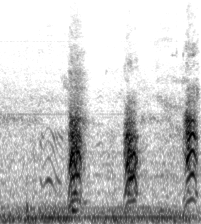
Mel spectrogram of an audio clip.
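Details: Slash, a male Standard Poodle, during Schutzhund bite work training: three sharp, loud barks, spaced roughly half a second apart, over a steady low engine hum.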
